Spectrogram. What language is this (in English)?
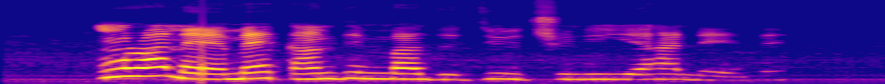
Igbo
